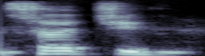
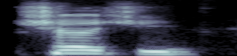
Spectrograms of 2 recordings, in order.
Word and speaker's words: Xochitl: Hoy así lo pronuncian, Xochitl. La manera correcta es Xochitl.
